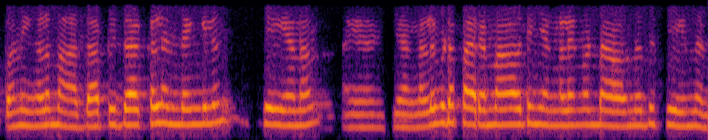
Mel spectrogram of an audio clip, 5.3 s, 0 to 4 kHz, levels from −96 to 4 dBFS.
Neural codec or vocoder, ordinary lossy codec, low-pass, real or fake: none; none; 3.6 kHz; real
